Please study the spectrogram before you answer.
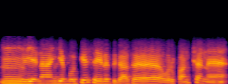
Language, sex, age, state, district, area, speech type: Tamil, female, 60+, Tamil Nadu, Perambalur, rural, conversation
